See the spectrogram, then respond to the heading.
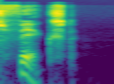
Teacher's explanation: The x is actually a k's sound. Unvoiced.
